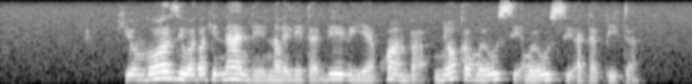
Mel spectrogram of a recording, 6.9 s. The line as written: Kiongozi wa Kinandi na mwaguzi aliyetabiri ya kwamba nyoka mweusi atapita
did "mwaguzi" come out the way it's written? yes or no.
no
